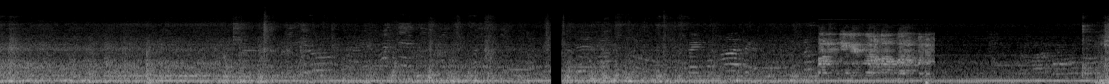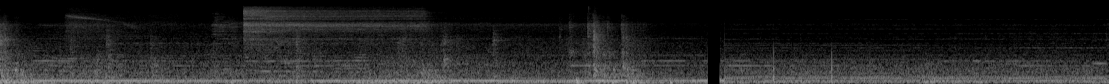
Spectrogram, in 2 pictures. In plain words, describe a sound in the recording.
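A train car hums and rumbles steadily.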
